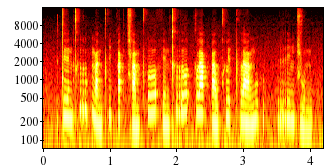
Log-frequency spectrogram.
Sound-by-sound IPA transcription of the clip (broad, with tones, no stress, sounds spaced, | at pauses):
t eː˧ n kʰ r u˥˩ k̚ ŋ a˩˦ n pʰ i˥˩ t̚ ʔ a˥˩ k̚ t͡ɕʰ a˨˩ m pʰ ɤː˥˩ h e˨˩ n kʰ r ɤː˥˩ t̚ k l a˥˩ k̚ ʔ a˧ w kʰ l e˦˥ k̚ pʰ l aː˧ ŋ u˦˥ ʔ | r i˧ n t͡ɕ u˨˩ n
